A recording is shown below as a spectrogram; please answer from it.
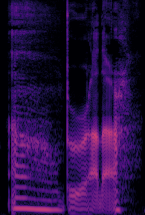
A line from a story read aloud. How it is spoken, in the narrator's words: moaned Hiccup, his shoulders drooping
